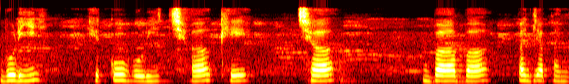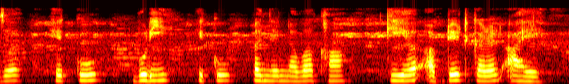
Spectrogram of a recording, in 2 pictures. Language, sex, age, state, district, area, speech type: Sindhi, female, 30-45, Uttar Pradesh, Lucknow, urban, read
